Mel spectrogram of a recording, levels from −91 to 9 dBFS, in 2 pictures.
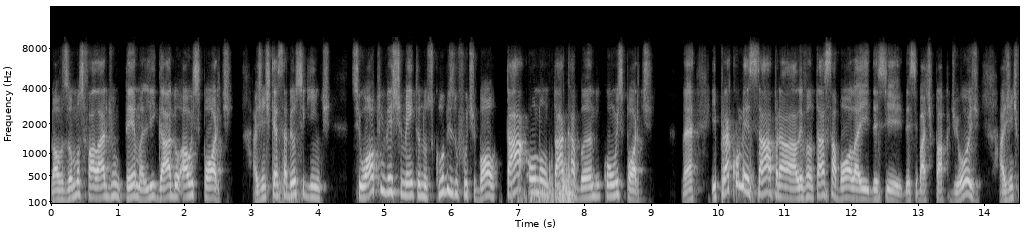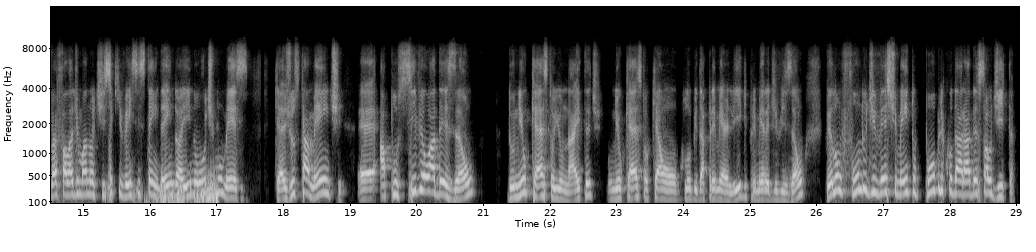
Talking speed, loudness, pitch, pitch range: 185 wpm, -17 LUFS, 175 Hz, 145-205 Hz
